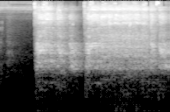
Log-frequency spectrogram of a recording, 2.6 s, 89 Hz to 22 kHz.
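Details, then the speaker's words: 1981 Honda CX500 café bike that sat in a basement for years, first crank on the starter before oiling the cylinders: steady whirring crank in two even bursts with no grinding or dragging; normal cranking. "turns over really good too before we turn it over too much let's get some oil down the cylinders"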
